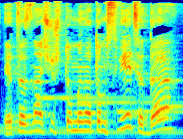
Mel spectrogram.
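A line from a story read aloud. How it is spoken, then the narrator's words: Almost joyful exclamation. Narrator (Russian): Чуть ли не с радостью воскликнула Аня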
